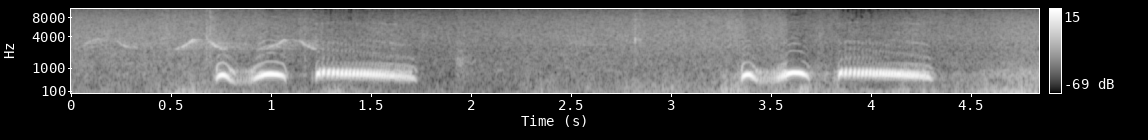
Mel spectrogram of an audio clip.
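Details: Spotted dove used to lure and excite wild birds: two phrases, each a pair of looping hoots then a sustained coo, with faint high chirps of other birds.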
